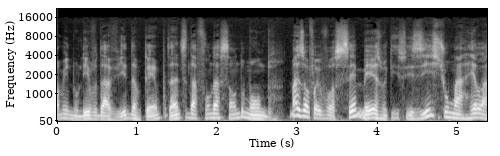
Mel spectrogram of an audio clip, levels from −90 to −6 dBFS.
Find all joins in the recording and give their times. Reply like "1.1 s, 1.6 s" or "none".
1.0 s, 1.4 s, 2.8 s, 3.2 s, 4.2 s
